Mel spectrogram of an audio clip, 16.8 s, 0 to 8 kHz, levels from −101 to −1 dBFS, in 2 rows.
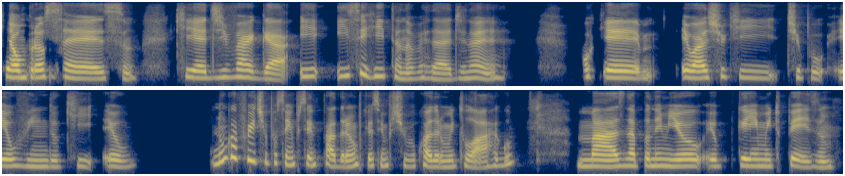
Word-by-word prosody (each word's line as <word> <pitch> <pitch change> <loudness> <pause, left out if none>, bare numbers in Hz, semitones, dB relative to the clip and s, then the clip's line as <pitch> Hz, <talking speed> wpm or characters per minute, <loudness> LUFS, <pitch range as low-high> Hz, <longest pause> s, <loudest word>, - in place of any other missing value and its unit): Que - - +4
é 210 - +11
um 210 - +3
processo, 195 -5 +1 0.4
que 225 -3 -2
é 200 -1 +5
devagar. 210 -3 +2
E 240 +1 -4
e 245 - -4
isso 270 +6 -3
irrita 245 -6 -3
na 170 0 -4
verdade, 180 -1 -4
né? 195 0 -2 0.8
Porque 205 -2 +5 0.4
eu 215 -2 +4
acho 200 +4 +4
que, 205 -3 -11
tipo, 205 -4 -6
eu 200 0 +2
vindo 185 -2 -7
que 190 - -12
eu 180 -2 -4 0.8
nunca 395 - +2
fui, 375 -5 +3
tipo, 305 -3 -4
100% 235 -3 -4
padrão, 185 -1 0
porque 240 - -10
eu - - -2
sempre 205 +1 -8
tive 190 -3 -5
o - - -12
quadril 180 -1 0
muito 175 +1 -7
largo, 225 +8 -2 0.6
mas 190 0 +5
na 200 0 +2
pandemia 200 -1 0
eu 195 0 +1
eu 195 0 -3 0.2
ganhei 200 -2 +3
muito 195 -1 -5
peso. 170 -4 -1
200 Hz, 155 wpm, -23 LUFS, 185-220 Hz, 0.8 s, é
